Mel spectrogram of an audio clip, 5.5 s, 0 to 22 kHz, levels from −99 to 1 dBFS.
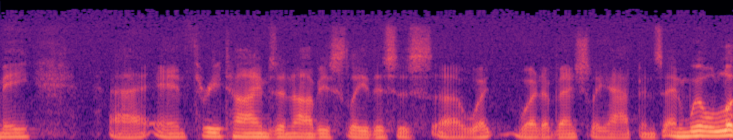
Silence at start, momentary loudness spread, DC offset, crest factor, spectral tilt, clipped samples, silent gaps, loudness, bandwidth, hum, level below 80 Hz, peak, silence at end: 0 s; 9 LU; under 0.1%; 22 dB; -6 dB/octave; under 0.1%; none; -26 LUFS; 16.5 kHz; none; -56 dBFS; -4 dBFS; 0 s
